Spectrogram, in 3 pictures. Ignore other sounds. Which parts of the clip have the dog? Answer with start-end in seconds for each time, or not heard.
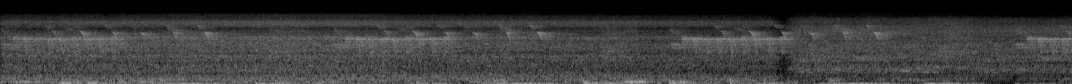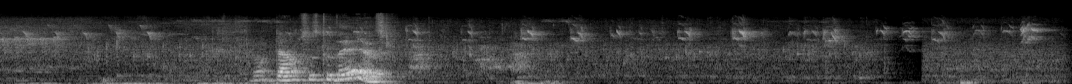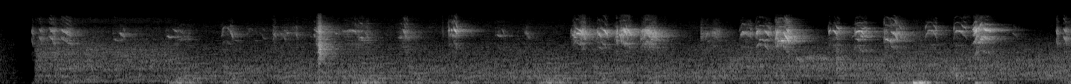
14.4-16.3.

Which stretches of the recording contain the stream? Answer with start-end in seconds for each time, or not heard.
0.0-32.1.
